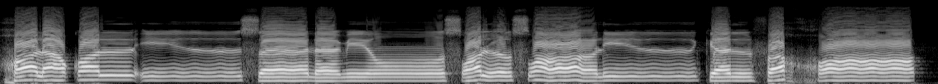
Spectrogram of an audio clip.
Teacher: hukum rnya ro yang dibaca dengan tebal maka dinamakan ra tafkhim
